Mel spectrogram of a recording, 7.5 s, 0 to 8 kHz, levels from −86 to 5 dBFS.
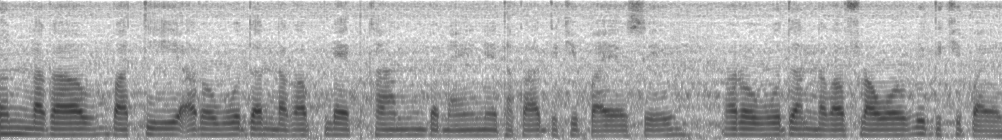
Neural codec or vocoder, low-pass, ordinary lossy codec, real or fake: codec, 16 kHz, 16 kbps, FreqCodec, larger model; none; none; fake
